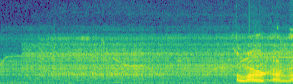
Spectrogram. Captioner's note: radio static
